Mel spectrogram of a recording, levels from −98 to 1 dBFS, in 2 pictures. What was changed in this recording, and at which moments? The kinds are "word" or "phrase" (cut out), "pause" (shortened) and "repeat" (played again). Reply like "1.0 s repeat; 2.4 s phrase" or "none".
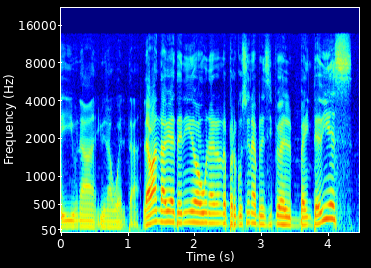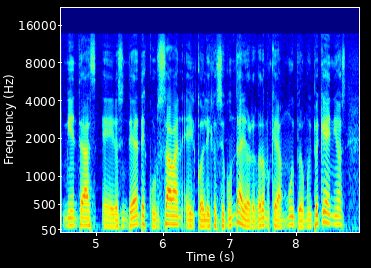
none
